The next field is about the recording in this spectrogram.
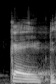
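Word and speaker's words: cat: सी ए टी कैट। सी से क और टी से ट ए का उच्चारण ऐ। यह हो गया कैट।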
